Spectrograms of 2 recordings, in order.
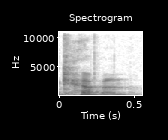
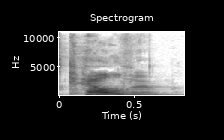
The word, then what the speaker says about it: Kelvin: I keep calling him Kevin. Kevin. That should be his nickname. Kelvin is a story. And it's not even spelled like Calvin. It's Kelvin.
